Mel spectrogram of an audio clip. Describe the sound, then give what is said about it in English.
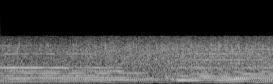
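A crowd cheers and chatters in a steady, dense roar that stays loud throughout, with a faint hum running underneath and no single voice standing out. “Pictures of veterans, of course, and the audience cheering and talking.”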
